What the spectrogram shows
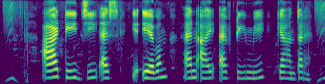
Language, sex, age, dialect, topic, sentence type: Hindi, female, 25-30, Garhwali, banking, question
